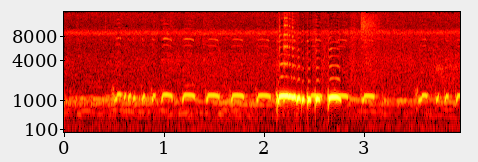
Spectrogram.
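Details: Local zebra dove with a big voice, cooing to lure and prompt other doves to sing: a steady run of low, rolling, purring coos, louder in the middle, repeating without pause.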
